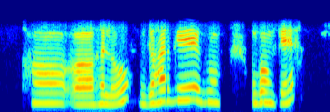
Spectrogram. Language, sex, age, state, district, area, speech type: Santali, female, 18-30, Jharkhand, East Singhbhum, rural, conversation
